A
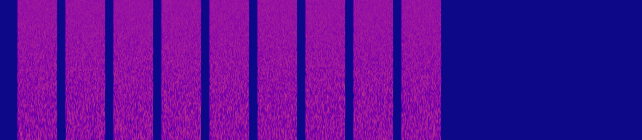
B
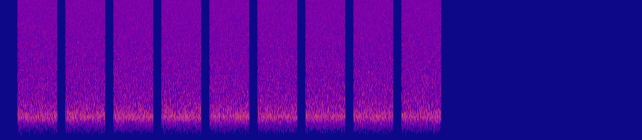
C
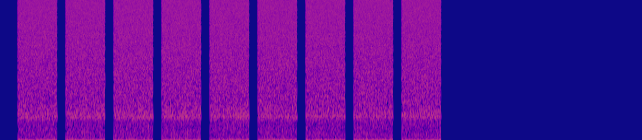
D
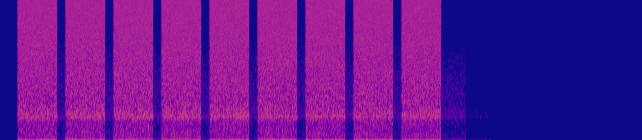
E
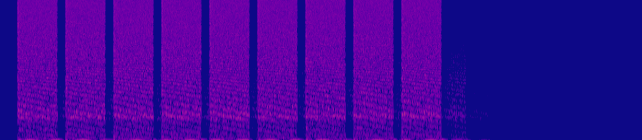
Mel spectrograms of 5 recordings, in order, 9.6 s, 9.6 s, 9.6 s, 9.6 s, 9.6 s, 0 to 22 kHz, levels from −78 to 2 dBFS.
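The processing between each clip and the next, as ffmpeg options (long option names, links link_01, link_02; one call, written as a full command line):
ffmpeg -i in.wav -af "aeval=exprs='(tanh(44.7*val(0)+0.65)-tanh(0.65))/44.7':channel_layout=same,highpass=frequency=670:width_type=q:width=5.3" out.wav
ffmpeg -i in.wav -af "tiltshelf=frequency=1200:gain=-4,aeval=exprs='(mod(21.1*val(0)+1,2)-1)/21.1':channel_layout=same,volume=3dB" out.wav
ffmpeg -i in.wav -filter_complex "[0:a]asplit=2[link_01][link_02];[link_02]adelay=372,lowpass=frequency=2000:poles=1,volume=-21dB,asplit=2[link_03][link_04];[link_04]adelay=372,lowpass=frequency=2000:poles=1,volume=0.31[link_05];[link_01][link_03][link_05]amix=inputs=3:normalize=0,volume=3.5dB" out.wav
ffmpeg -i in.wav -filter_complex "[0:a]acompressor=threshold=-34dB:ratio=12,asplit=2[link_01][link_02];[link_02]adelay=4.6,afreqshift=-2.5[link_03];[link_01][link_03]amix=inputs=2:normalize=1" out.wav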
